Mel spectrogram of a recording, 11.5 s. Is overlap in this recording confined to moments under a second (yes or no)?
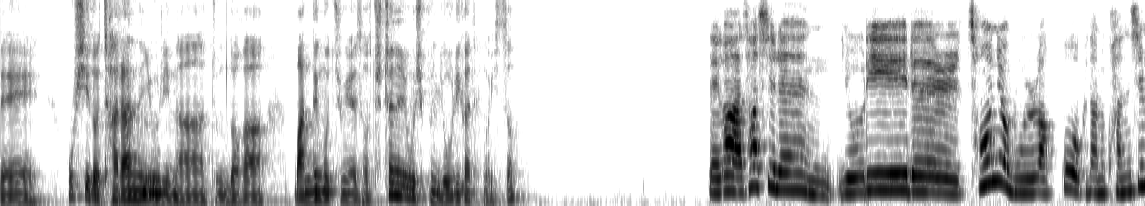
yes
